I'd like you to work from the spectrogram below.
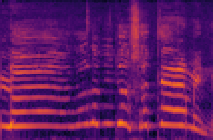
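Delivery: silly put-on voice, pitched very high. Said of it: "je prends cette voix".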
